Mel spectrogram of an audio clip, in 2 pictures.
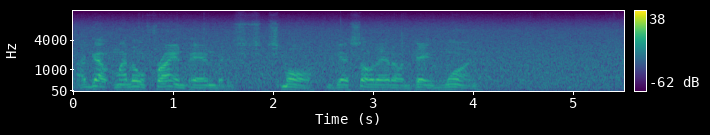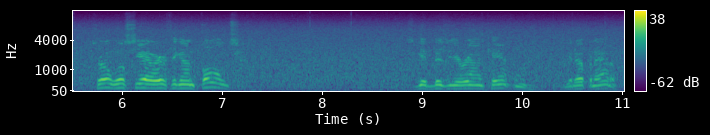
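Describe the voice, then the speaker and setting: A relaxed American man rambling through his camping day with dry humor. He sits back from the camera mic, so he sounds a little distant. Steady rain hisses clearly behind him. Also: on the high side, moderate pace, long pauses. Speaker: moto camping vlogger. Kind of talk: casual vlog narration to camera. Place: tent and campsite outdoors by a creek in the rain.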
